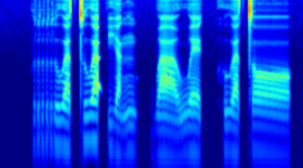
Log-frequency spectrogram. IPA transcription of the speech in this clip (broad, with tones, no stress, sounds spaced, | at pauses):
r u˨˩ a̯ t u˦˥ a̯ ʔ i˩˦ a̯ ŋ o˨˩ k̚ w aː˩˦ w ɛː˨˩ k̚ h u˨˩ a̯ t ɔː˧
